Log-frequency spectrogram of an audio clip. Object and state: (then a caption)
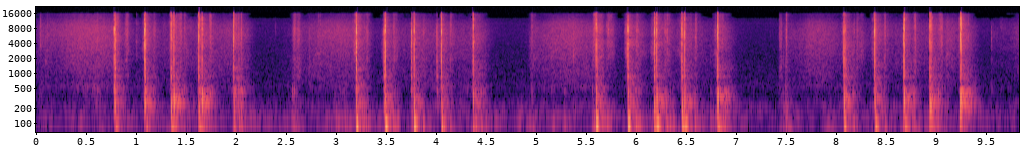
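Small hardcover book. A small, thick hardcover paper book with a glossy photo cover, solid and held up in both hands, is tapped with the fingertips on the cover and the spine side. About 24 short, dry taps come in quick bursts separated by brief pauses, each dying away almost instantly over a soft background hiss.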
